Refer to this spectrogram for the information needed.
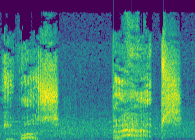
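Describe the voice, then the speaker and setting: An actor as the brooding narrator of a horror audio drama, reading scripted suspense in a gravelly voice. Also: male voice, rumbling low, takes it slowly, music in the background. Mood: ominous, measured.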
